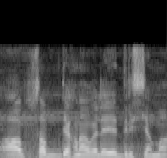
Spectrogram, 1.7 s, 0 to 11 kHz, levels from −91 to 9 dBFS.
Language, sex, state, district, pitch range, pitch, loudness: Garhwali, male, Uttarakhand, Tehri Garhwal, 150-165 Hz, 155 Hz, -16 LUFS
